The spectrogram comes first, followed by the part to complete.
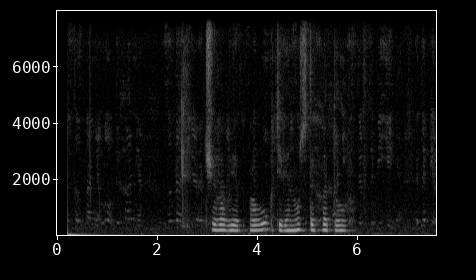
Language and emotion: Russian, neutral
